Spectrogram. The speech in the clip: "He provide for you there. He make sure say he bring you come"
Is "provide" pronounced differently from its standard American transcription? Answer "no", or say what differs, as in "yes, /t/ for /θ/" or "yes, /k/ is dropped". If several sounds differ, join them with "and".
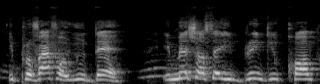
no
